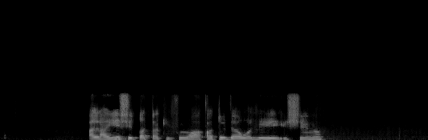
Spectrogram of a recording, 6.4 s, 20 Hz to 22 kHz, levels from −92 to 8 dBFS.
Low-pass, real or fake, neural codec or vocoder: 7.2 kHz; fake; codec, 16 kHz, 2 kbps, X-Codec, HuBERT features, trained on general audio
